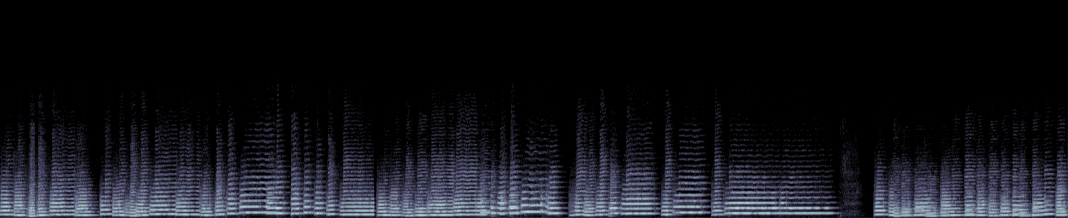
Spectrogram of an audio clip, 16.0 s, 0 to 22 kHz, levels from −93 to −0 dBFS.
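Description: Compressed frames are skipped at 0.51–0.53, 3.39, 5.60–5.62, 7.36, 13.40–13.42 and 15.19 s, so the audio jumps ahead by roughly 50, 150, 200, 70, 200 and 100 ms. The 23.2 ms frame spacing fits 1024-sample frames at 44.1 kHz.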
